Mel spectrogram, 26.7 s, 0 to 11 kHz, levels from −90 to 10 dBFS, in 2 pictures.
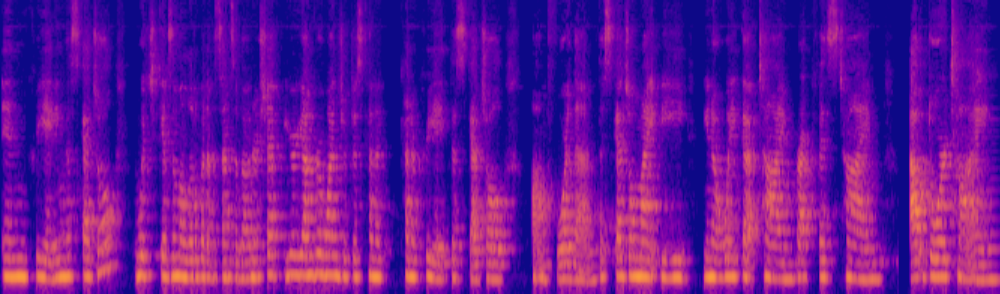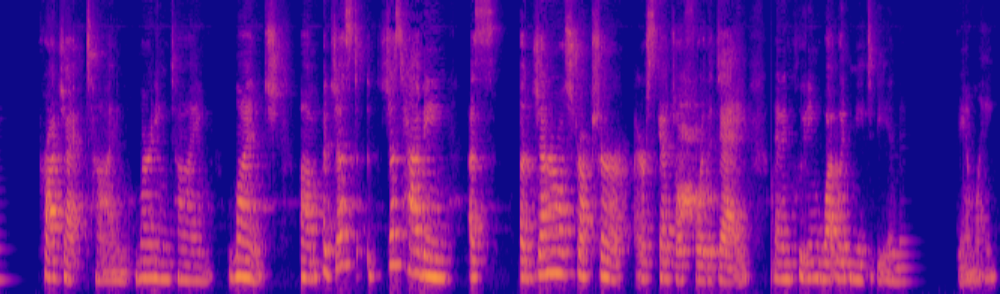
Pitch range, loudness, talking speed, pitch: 180-210 Hz, -27 LUFS, 160 wpm, 195 Hz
